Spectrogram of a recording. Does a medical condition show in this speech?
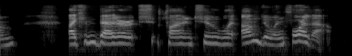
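Yes: cerebral palsy.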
